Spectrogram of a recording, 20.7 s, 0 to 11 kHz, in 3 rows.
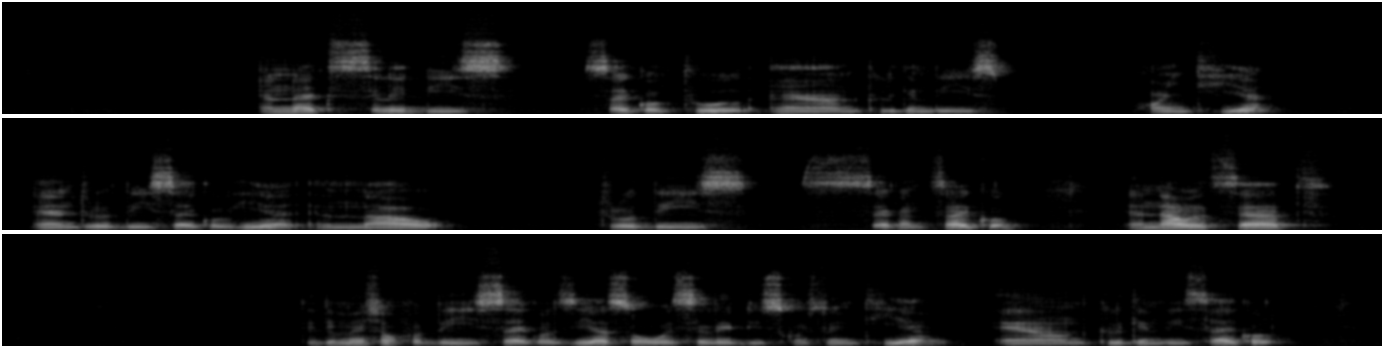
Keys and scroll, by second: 20.1 alt+Tab.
